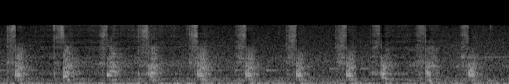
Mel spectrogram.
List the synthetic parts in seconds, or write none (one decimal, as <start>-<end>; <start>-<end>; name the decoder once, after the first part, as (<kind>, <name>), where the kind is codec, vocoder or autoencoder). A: 0.4-1.8 (codec, SNAC); 3.7-4.4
